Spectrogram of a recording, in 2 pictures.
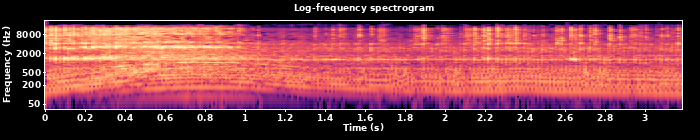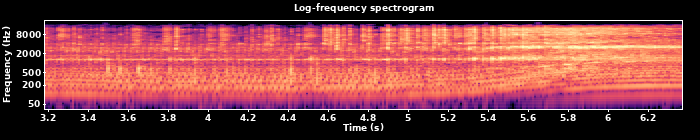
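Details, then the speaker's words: Redmax EBZ7500 backpack leaf blower two-stroke, cold start, before the carburetor was replaced; sea foam and cleaning did not help: engine speed swings up and down, runs, dies, surges and restarts; fuel delivery suspected. "here we go runs dies surges and starts"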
